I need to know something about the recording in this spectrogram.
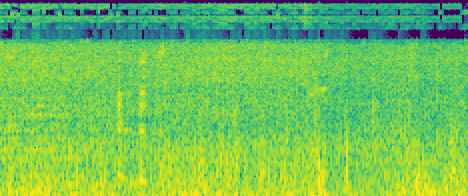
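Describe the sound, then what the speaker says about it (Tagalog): Strong wind at a Chicago river marina buffets the microphone with a loud, continuous rumbling roar throughout. "this is the strong wind that welcomed us. It's really a windy city."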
